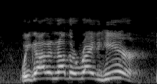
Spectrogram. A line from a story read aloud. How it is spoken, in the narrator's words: he screams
